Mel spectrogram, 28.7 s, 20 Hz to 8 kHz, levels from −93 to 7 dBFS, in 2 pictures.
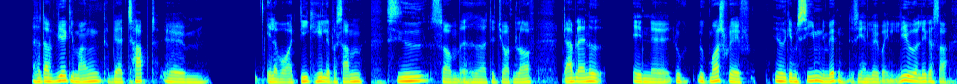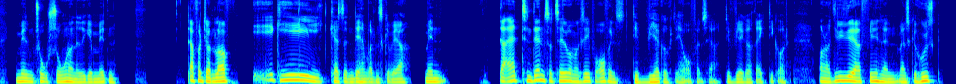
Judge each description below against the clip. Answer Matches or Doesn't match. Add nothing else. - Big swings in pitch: Doesn't match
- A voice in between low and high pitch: Doesn't match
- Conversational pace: Matches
